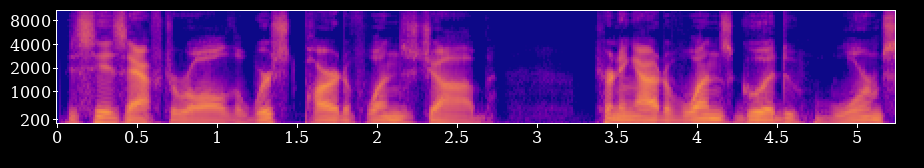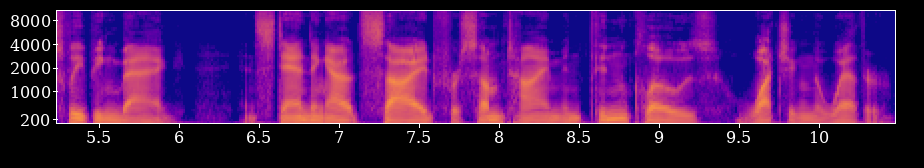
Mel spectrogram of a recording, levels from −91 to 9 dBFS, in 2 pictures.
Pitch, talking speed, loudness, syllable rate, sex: 90 Hz, 170 wpm, -24 LUFS, 4.4 syllables/s, male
